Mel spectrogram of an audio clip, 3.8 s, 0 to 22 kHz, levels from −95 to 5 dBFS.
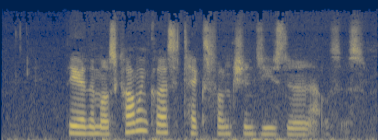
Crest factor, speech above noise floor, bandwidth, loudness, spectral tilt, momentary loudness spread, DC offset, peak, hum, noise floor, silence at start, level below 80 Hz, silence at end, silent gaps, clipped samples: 20 dB; 26 dB; 16.5 kHz; -20 LUFS; -2.5 dB/octave; 9 LU; under 0.1%; -2 dBFS; none; -47 dBFS; 0.1 s; -46 dBFS; 0 s; none; under 0.1%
